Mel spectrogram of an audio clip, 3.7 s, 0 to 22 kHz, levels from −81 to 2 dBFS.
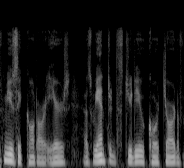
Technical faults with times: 0.00-3.69 clock drift between sender and receiver
0.38-3.41 repeated timing corrections

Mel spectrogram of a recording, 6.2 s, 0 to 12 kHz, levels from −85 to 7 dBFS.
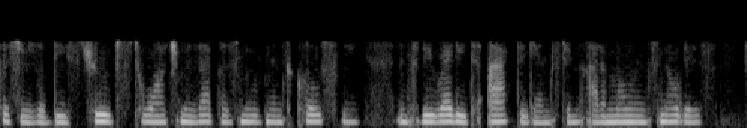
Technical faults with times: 0.00-6.23 G.729 codec
5.65-5.72 VoIP packet loss concealed by the speech codec

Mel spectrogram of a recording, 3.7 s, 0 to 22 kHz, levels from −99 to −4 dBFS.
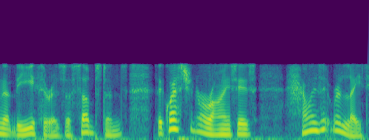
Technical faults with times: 1.48-1.56 burst of packet loss
2.28-2.32 short concealed packet loss

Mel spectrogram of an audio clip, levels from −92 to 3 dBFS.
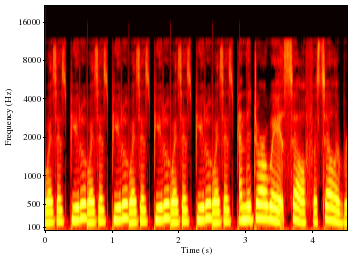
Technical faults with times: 0.63-2.91 broken-record loop

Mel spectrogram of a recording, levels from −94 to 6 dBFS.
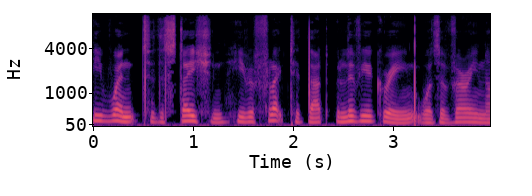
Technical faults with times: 0.52-0.74 loud pop
2.16-2.18 loud pop
3.21-3.23 loud pop

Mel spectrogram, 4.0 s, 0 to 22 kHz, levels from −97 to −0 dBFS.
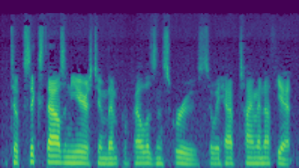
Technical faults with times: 1.62-1.79 speech cut by the noise suppressor

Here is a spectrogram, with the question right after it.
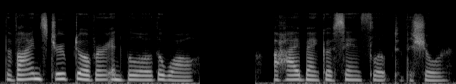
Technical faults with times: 1.99-2.56 rebuffering stall

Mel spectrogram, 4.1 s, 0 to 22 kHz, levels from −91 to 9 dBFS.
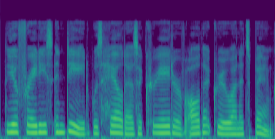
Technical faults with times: none

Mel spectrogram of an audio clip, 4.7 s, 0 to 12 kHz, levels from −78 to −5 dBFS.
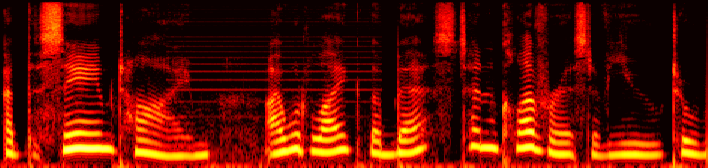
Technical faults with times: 1.12-3.12 computer activity noise

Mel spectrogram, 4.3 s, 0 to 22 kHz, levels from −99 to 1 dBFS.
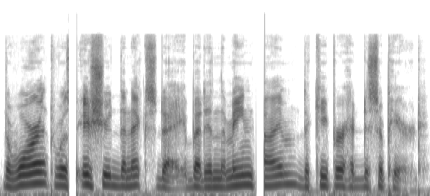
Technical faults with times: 0.68-0.77 block of digital silence
2.56-2.65 block of digital silence

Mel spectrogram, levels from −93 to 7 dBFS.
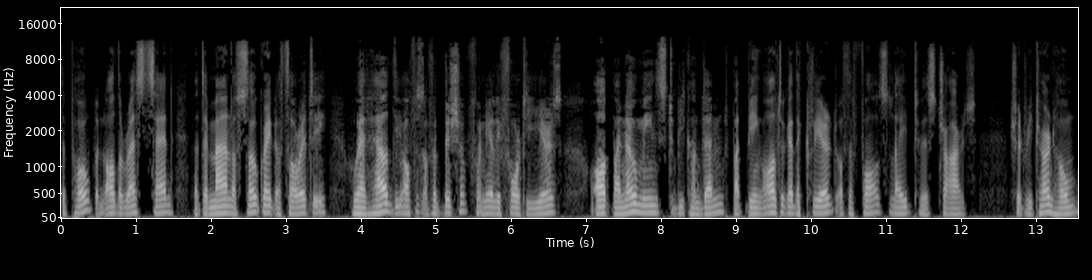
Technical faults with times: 3.06-9.06 adaptive stream at a lower bitrate

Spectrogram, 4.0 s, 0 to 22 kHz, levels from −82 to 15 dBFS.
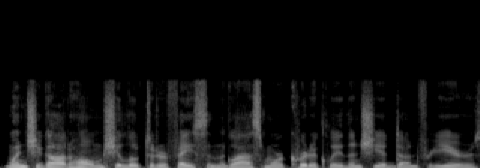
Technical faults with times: none

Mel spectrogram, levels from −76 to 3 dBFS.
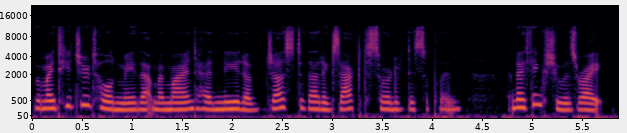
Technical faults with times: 1.38-5.36 periodic USB or driver dropouts

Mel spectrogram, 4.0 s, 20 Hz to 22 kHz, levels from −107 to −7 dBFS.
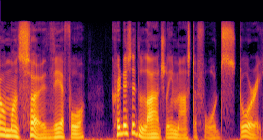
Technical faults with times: none

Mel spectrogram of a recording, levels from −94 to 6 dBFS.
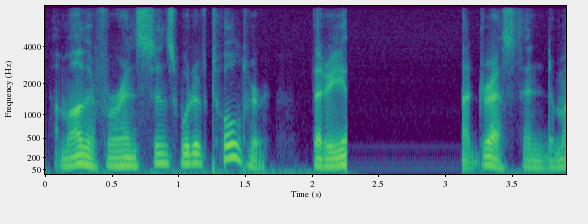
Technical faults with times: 2.26-3.13 audio dropout to a faint residue

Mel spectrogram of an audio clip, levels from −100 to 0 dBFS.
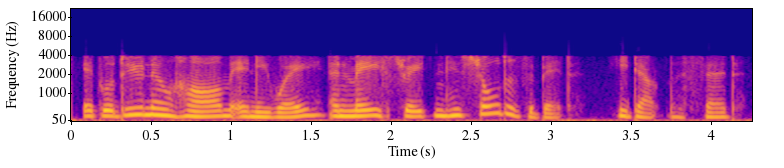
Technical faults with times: none

